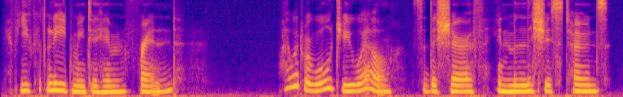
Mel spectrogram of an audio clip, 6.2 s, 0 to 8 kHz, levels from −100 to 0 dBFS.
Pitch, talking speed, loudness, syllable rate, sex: 200 Hz, 185 wpm, -15 LUFS, 5.1 syllables/s, female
